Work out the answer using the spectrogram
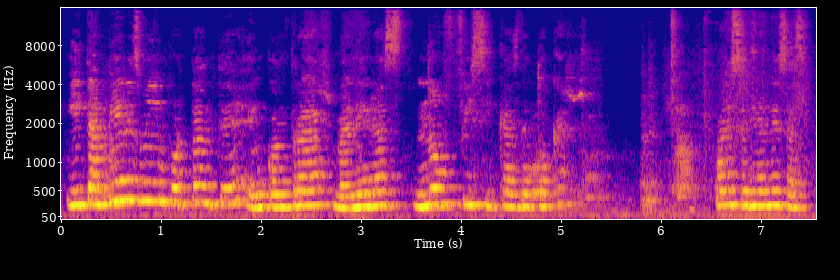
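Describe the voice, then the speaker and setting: A woman's voice: high voice, measured pace, dark tone. Mexican woman teaching in a church. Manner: earnest, tells personal stories. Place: church hall. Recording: echoey room, mic far off.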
